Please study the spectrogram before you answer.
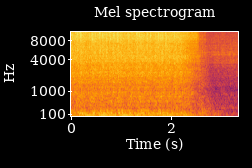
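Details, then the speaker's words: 1955 Bel Air with 572 big-block V8 (860hp, hydraulic roller cam), computer still learning: deep, even rumble with steady beat, no knocking; sounds great. Slight tapping at start-up, owner may check rocker arm adjustment. "Well, as you can see, sounds great. It's going to run great."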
